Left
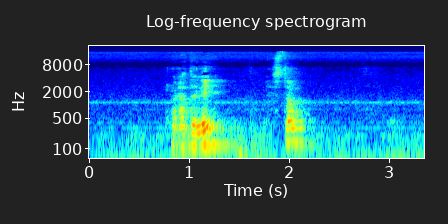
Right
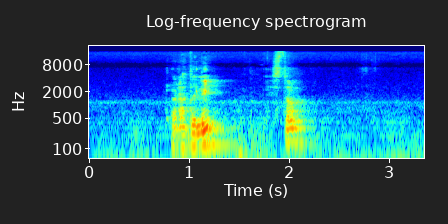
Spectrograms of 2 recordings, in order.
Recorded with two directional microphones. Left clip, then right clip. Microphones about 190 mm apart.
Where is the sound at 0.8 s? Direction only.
45° right (ahead or behind).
